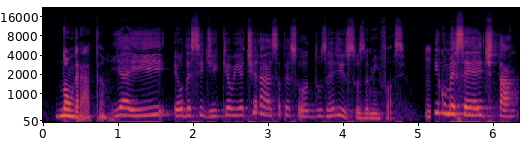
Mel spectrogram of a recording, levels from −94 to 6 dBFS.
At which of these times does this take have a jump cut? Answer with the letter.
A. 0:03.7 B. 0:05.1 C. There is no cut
B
